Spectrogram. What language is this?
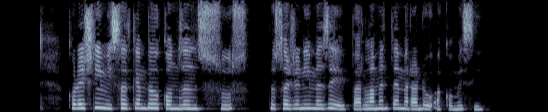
Czech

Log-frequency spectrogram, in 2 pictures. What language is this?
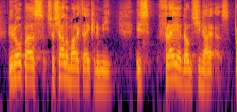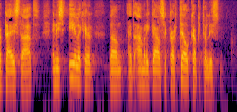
Dutch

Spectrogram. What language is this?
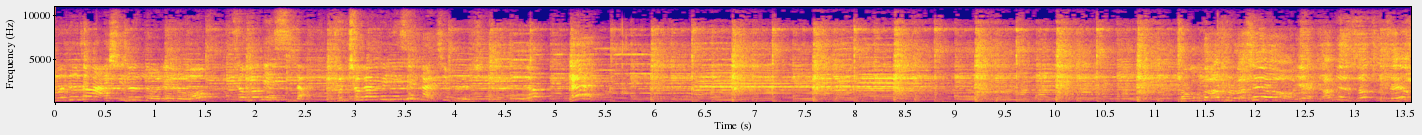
Korean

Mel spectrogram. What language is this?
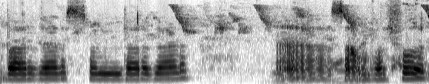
Odia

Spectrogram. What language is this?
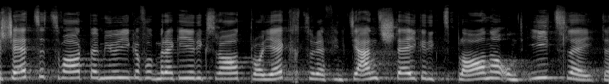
Swiss German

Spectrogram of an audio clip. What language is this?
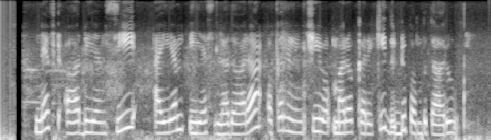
Telugu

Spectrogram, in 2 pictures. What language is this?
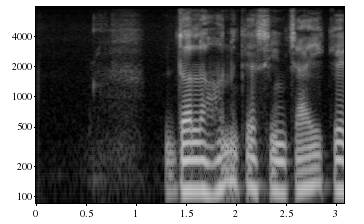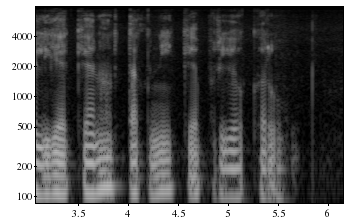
Maithili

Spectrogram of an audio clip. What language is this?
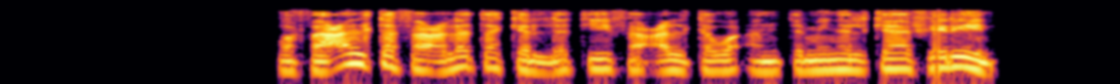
Arabic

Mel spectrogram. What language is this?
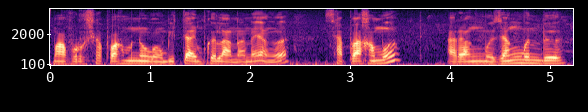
Bodo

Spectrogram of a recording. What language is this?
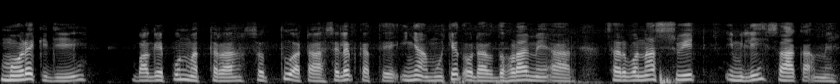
Santali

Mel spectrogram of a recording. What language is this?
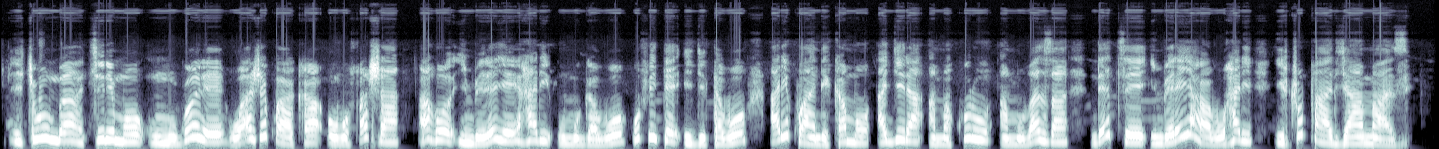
Kinyarwanda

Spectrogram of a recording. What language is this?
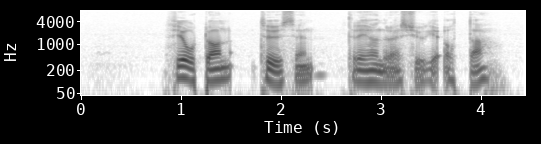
Swedish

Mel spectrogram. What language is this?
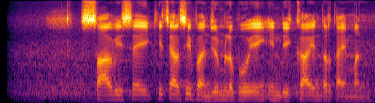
Javanese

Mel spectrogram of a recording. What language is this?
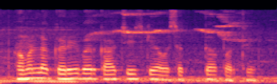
Chhattisgarhi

